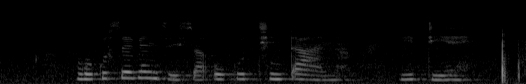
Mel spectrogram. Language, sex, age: South Ndebele, female, 22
